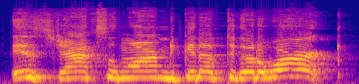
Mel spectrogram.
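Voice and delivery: high, emphatic complaint; high-pitched indignant realization; exasperated. Real, not acted. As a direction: blurt it out in fed-up disbelief. Exasperated realization about alarm.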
